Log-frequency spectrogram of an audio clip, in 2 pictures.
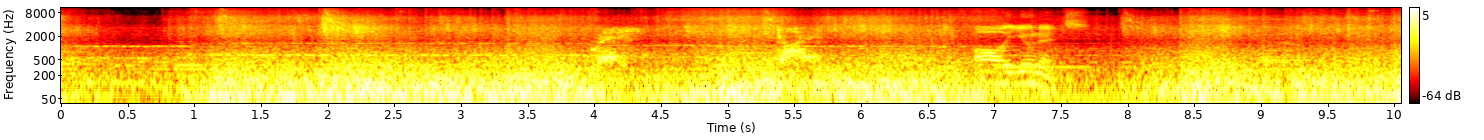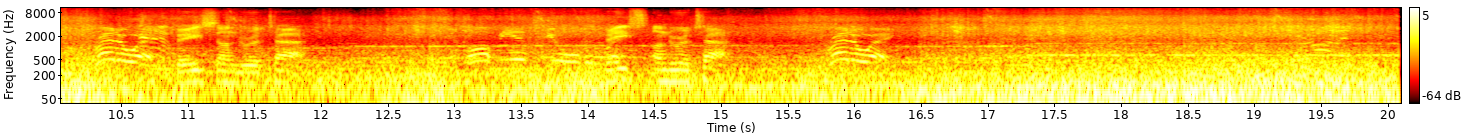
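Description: Explosions and gunfire rumble in a battle.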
